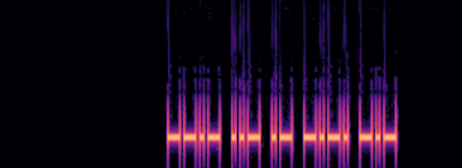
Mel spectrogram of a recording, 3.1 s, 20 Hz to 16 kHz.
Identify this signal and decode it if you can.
Morse code, heard as a keyed tone, about 46 wpm, 700 Hz. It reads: QUACK
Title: Multi-letter Phonemes Repeated 3x 45wpm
